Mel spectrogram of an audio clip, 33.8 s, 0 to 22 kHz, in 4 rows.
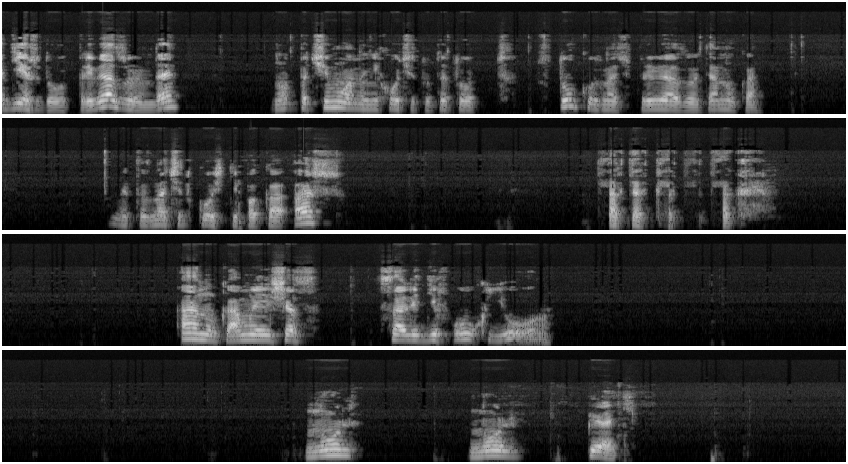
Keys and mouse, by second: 2.4-3.3 middle drag, 4.0-5.2 middle drag, 5.4 click, 7.2 click, 8.2 click, 10.9 h, 11.7-12.3 middle drag, 12.7 click, 17.8-20.9 drag, 24.3 click, 26.7-31.7 drag.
